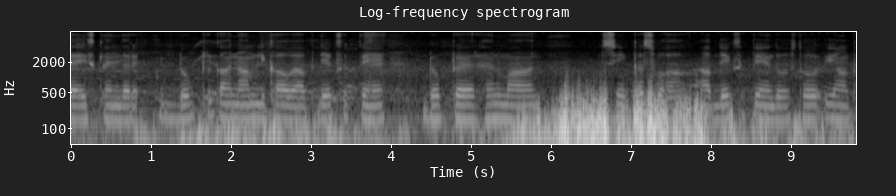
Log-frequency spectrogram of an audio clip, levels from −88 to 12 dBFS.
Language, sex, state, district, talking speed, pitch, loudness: Hindi, male, Rajasthan, Bikaner, 145 wpm, 140 Hz, -22 LUFS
